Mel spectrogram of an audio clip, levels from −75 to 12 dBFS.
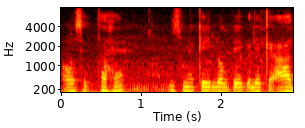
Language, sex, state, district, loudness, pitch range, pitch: Hindi, male, Rajasthan, Bikaner, -16 LUFS, 135-145 Hz, 140 Hz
